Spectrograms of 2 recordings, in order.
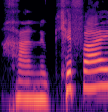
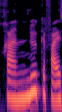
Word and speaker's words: Chanukah-fi: Yes, it's not Chanukah-fi. It's Chanukah-fi. It's just the emphasis.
